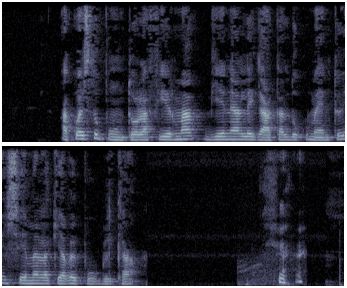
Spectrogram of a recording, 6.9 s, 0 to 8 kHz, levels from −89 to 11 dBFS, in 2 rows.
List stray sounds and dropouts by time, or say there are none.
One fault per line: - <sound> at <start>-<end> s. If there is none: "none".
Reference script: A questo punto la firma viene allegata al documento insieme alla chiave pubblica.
- laugh at 5.8-6.5 s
